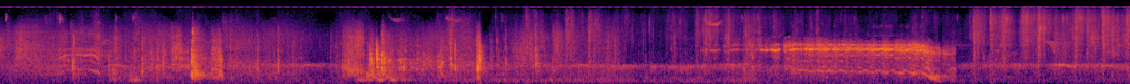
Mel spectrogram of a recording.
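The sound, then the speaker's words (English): A horse lets out a long, shrill whinny near the end, preceded by scattered hoofbeats clip-clopping on hard ground, with other bustling sounds in the background. “Where the horses are.”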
